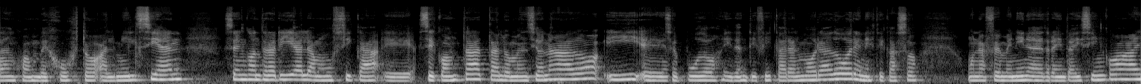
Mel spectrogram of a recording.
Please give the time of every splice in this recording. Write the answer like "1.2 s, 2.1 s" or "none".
4.1 s, 6.6 s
